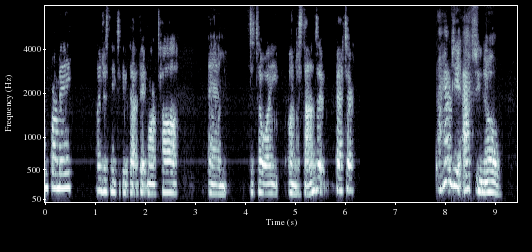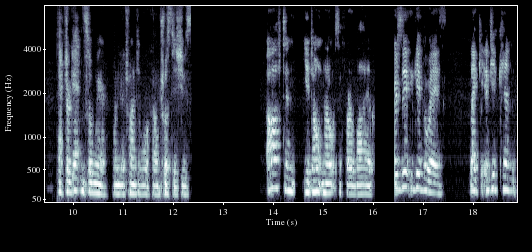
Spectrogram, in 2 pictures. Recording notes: Apologies for the poor sound quality had some technical difficulties.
